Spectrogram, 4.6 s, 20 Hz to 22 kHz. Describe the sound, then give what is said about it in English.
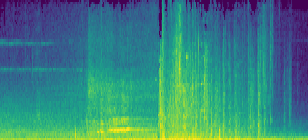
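A 1984 Buick LeSabre LE Custom's engine rumbles as tires screech into a skid by a hospital entrance, followed by a loud crunching crash and a scatter of clattering debris that trails off. “Just in time to see Chester's yellow-stained grin trapped underneath a 1984 Buick LeSabre LE Custom.”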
